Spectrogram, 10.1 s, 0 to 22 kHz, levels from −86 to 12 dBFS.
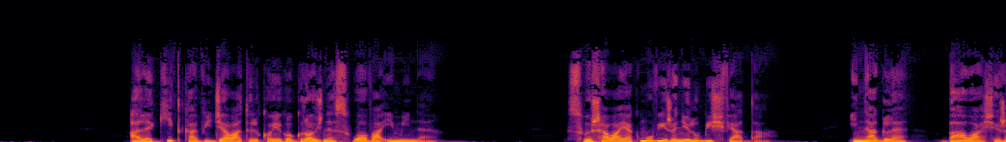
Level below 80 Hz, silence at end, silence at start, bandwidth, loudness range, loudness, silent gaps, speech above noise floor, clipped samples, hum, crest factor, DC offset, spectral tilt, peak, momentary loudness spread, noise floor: -62 dBFS; 0 s; 1.3 s; 13 kHz; 2 LU; -16 LUFS; none; 68 dB; under 0.1%; none; 14 dB; under 0.1%; -6.5 dB/octave; -2 dBFS; 9 LU; -83 dBFS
